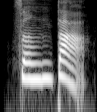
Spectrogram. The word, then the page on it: 增大: zēng dà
